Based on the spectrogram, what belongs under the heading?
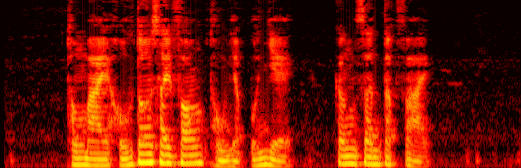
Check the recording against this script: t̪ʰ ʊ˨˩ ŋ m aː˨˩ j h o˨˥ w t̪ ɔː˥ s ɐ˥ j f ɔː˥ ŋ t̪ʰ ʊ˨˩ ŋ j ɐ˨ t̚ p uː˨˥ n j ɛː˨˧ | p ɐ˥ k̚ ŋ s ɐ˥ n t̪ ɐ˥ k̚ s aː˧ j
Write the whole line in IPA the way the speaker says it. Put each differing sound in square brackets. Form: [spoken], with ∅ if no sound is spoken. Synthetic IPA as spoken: t̪ʰ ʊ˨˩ ŋ m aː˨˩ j h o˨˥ w t̪ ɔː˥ s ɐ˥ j f ɔː˥ ŋ t̪ʰ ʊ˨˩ ŋ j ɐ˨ t̚ p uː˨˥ n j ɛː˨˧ | [k] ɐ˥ [∅] ŋ s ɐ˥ n t̪ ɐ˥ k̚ [f] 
